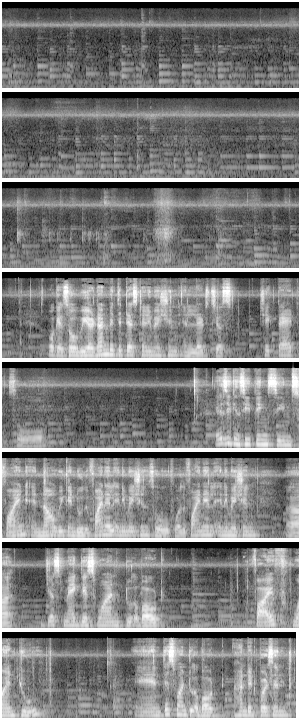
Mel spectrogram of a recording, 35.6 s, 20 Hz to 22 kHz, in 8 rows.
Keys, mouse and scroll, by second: 15.3 click, 23.2 click, 33.4 click.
